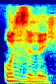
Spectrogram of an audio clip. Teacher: Diesen Hinweis trägt das Wort sozusagen schon ein bisschen mit sich rum, vor allen Dingen, weil wir hier die ähm, Kombination Kurzvokal und danach einen stimmhaften, ein stimmhaftes S-Laut usselig. Das ist etwas, was ansonsten in der, in der, im Hochdeutschen nicht sehr verbreitet ist, diese Kombination.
